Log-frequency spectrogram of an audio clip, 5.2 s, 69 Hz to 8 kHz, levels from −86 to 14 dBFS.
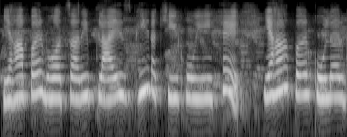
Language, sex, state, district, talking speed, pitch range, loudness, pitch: Hindi, male, Madhya Pradesh, Dhar, 150 wpm, 270-300 Hz, -14 LUFS, 280 Hz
